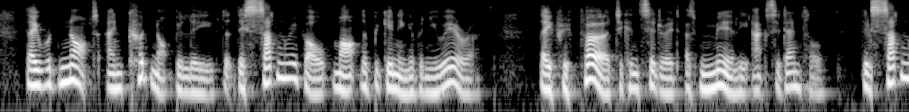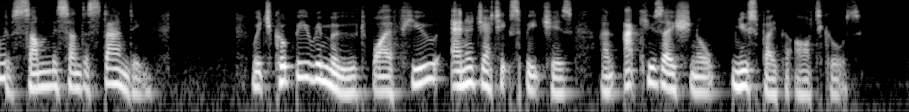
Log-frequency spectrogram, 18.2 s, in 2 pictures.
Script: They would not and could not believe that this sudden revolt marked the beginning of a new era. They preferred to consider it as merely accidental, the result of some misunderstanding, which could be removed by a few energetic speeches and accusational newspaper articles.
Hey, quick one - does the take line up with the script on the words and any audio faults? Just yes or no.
no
